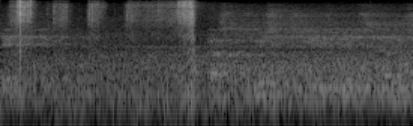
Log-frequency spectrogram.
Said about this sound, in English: Right, here comes the train.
